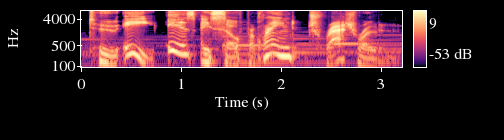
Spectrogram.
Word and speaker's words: Toullie: stop talking about it tuy it's pronounced Tu e is a self-proclaimed trash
